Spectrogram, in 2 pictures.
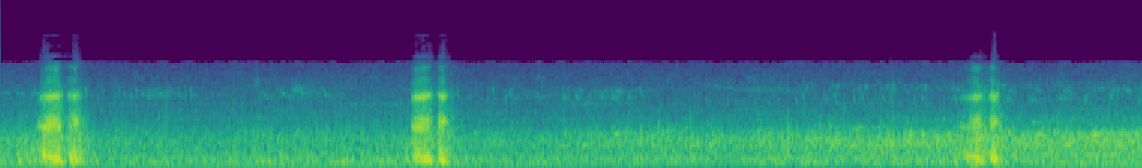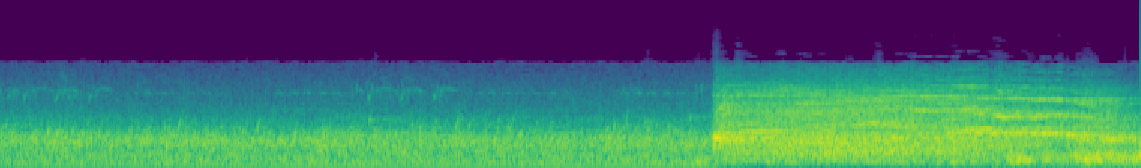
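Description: Frogs croaking in a lily pond: three loud croaks a few seconds apart over a hiss that slowly builds. Near the end a sudden loud burst of music breaks in.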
